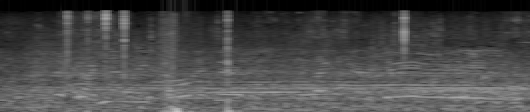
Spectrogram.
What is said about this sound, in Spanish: Este es el ruido de los paraguas que se empiezan a abrir poco a poco porque la lluvia, lo que parecía que eh, era, era un poquito de chirimini, esto esto se queda.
